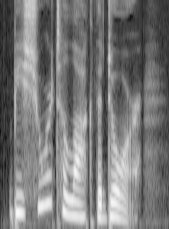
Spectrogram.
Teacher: be sure to is usually reduced and linked together, so it does not sound like three separate words. In fast speech, be becomes very short, often sounding like b or just b.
